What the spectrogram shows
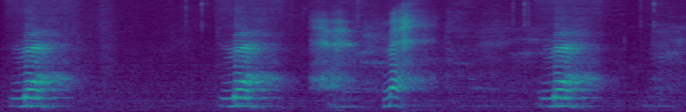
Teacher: And here's the voiceless epiglottal fricative.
